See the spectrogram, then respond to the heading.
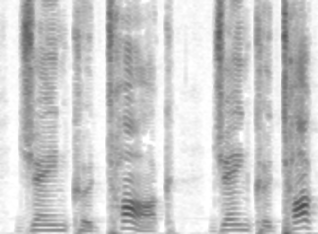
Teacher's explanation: you got to pronounce that t with more air you're making it sound like a d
